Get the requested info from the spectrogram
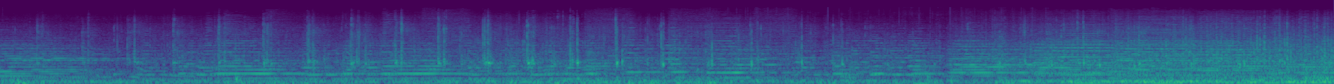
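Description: Horses' hooves clip-clopping on a paved road as horse-drawn carriages pass, a quick run of sharp hoof strikes, with music playing over it throughout.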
